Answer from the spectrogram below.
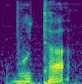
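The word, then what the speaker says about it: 豚: le chien inou le cheval uma le cochon bouta le poisson Sakana la grenouilleou le renard kits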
